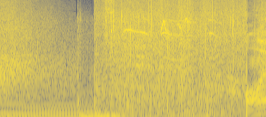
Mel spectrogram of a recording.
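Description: Editing sound effect at a cut to black: a deep boom with a low humming tone that stops about half a second in, followed by a steady hiss that carries on as a man starts talking near the end.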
